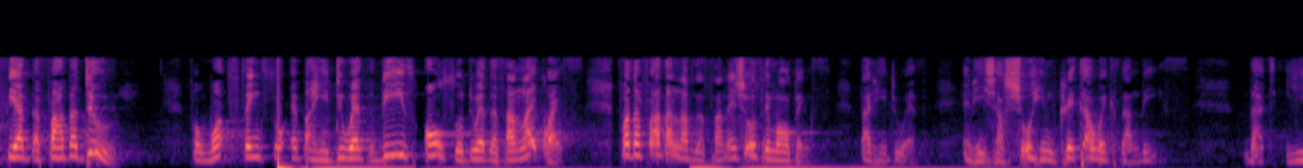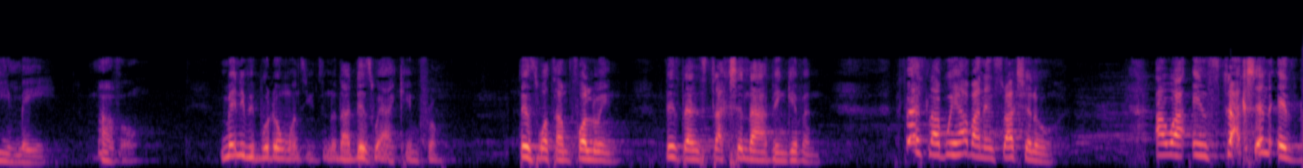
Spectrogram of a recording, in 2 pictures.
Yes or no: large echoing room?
yes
